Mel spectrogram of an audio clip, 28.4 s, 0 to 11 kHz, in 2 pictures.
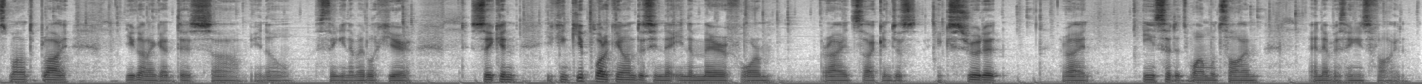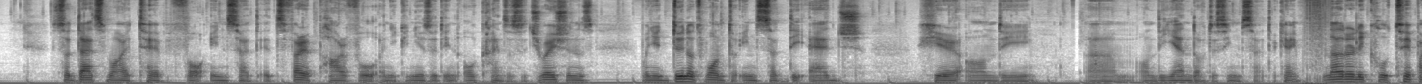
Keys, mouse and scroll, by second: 0.4 click, 0.8 Tab, 1.1 Tab, 1.5 click, 1.8 shift+click, 2.4 middle click, 4.0 e, 4.8 click, 5.2 ctrl+z, 5.4 ctrl+z, 5.7 ctrl+z, 6.4 middle click, 6.7 Tab, 7.5 ctrl+z, 7.9 ctrl+z, 8.6 middle click, 9.3 e, 10.2 click, 11.3 i, 12.5 shift+click, 12.8-13.8 shift+middle drag, 14.1 shift+middle click, 15.5 shift+middle click, 16.3 shift+middle click, 17.4 shift+middle click, 17.8-20.4 shift+middle drag, 21.4 Tab, 21.8 click, 23.0 middle click, 23.7 click, 24.6 middle click, 26.1 middle click, 27.4 shift+a.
